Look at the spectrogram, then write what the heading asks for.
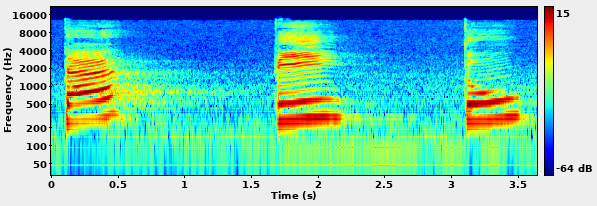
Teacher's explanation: huruf t ketika diucapkan terdengar ada nafas yang mengalir · keluar dengan menyentuhkan ujung lidah kita dengan gusi gusi gigi seri bagian atas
